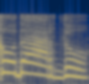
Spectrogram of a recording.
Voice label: COWARD, Speech Italian; Worms Armageddon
